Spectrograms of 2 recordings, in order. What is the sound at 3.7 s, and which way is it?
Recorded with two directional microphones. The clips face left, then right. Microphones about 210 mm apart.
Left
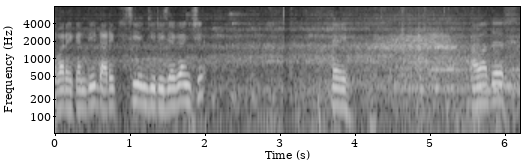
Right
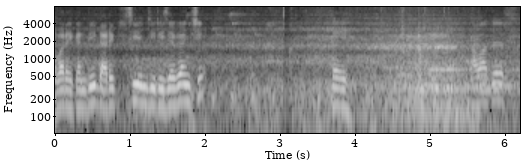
Speech, 10° left (ahead or behind).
